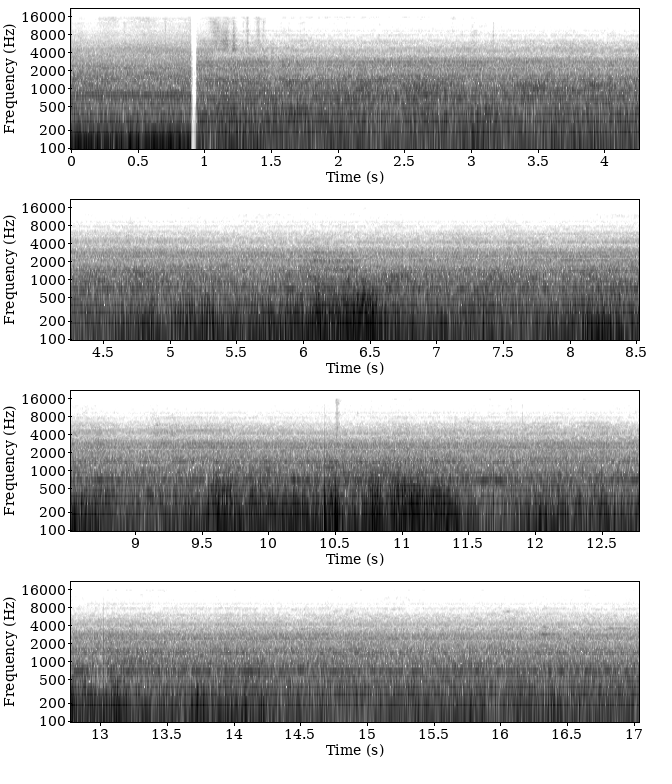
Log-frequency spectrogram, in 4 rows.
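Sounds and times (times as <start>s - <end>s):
train rumbling: 0.0s - 3.0s
faint steady whine: 0.0s - 17.0s.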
